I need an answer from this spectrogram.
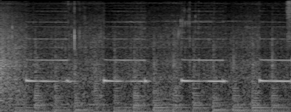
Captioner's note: car beeping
